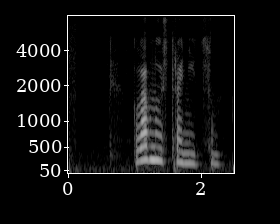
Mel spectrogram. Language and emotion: Russian, neutral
